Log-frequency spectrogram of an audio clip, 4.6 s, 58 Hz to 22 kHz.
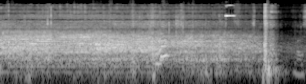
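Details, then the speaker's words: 1999 Ford Crown Victoria P71: a shrill squeal right after start wavers with engine speed. It is very loud on restart and fades after driving a while, and almost disappears with the A/C on; cause unknown. "and yesterday i started making this funny noise while i was driving and then it goes away after a while after i cut it off but when i cut it back on it's really loud here we go"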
